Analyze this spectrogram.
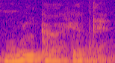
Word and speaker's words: molcajete: So this is a Spanish word, and so you can't really say it in English. It's kind of hard to say it if you try to spell it out. So that's why I'm telling you right now. It says molcajete.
